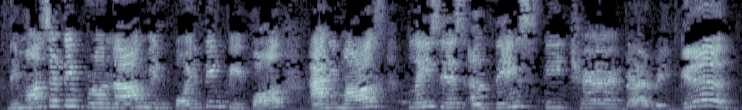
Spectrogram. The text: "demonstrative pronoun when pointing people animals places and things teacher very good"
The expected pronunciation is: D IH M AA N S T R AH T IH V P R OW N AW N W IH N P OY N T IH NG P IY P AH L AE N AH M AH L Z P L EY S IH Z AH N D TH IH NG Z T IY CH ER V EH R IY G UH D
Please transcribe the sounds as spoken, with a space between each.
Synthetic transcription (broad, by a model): D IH M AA N S T R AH T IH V P R OW N AW N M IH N P OY N T IH NG P IY P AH L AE N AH M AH L S P L EY S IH S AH N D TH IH NG S T IY CH ER V EH R IY G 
